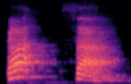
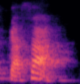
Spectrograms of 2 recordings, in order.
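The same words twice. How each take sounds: First: "Casa" split in two, first syllable punched; stress on first syllable. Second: "casa" with the final syllable punched; stress on last syllable. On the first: Teacher quizzes student on where the stress falls, first syllable stressed. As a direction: hit the first syllable of "Casa", then pause before the second. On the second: Teacher offers student the wrong option, last syllable stressed. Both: Shown as a demonstration. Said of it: "¿Primera o segunda?".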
